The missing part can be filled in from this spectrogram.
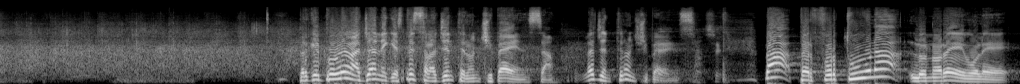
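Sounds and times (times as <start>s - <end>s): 
audience applause: 0.0s - 7.2s
speech: 3.0s - 10.1s.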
